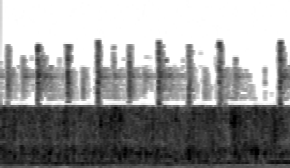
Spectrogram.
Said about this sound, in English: You're gonna just add in the clapping, and oh yeah, and you guys are.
